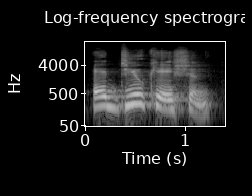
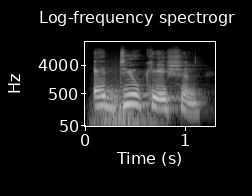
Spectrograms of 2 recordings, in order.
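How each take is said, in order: The two takes are said the same way.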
